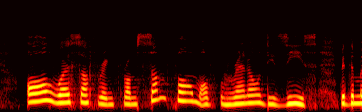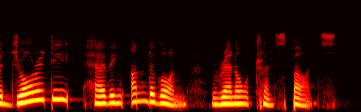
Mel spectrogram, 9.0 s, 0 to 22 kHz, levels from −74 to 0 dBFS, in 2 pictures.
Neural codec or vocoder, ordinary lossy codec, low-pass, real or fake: none; none; 7.2 kHz; real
